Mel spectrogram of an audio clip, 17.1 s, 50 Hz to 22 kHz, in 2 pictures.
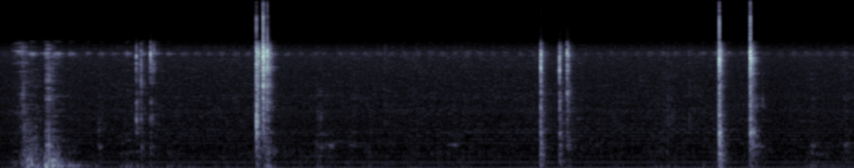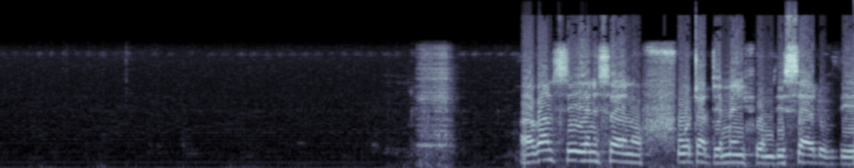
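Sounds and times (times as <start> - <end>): small sharp clicks and taps: 7.2 - 8.2.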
